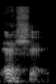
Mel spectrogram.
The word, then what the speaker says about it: Eshe: But for me and my company, it's pronounced Eshe.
